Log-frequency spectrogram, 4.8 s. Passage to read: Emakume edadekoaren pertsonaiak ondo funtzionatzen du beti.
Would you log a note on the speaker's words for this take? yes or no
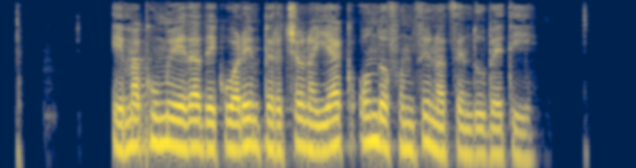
no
